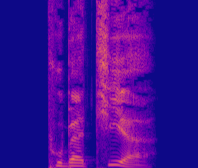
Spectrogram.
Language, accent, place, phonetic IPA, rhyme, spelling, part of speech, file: German, Germany, Berlin, [pubɛʁˈtiːɐ̯], -iːɐ̯, pubertier, verb, De-pubertier.ogg
- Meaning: 1. singular imperative of pubertieren 2. first-person singular present of pubertieren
